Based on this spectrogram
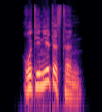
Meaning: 1. superlative degree of routiniert 2. inflection of routiniert: strong genitive masculine/neuter singular superlative degree
- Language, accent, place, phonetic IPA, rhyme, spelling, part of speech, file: German, Germany, Berlin, [ʁutiˈniːɐ̯təstn̩], -iːɐ̯təstn̩, routiniertesten, adjective, De-routiniertesten.ogg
